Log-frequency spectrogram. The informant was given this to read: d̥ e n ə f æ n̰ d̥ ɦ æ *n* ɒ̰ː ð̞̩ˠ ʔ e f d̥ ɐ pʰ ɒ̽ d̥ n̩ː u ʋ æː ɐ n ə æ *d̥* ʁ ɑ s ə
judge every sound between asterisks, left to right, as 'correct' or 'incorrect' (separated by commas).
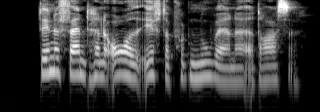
correct, correct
